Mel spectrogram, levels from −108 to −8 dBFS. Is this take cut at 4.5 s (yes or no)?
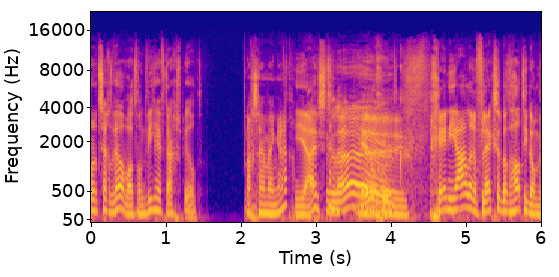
yes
